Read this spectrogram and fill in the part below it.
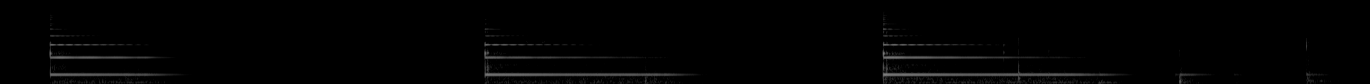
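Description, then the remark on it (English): A gong is struck three times at slow, even intervals to end a meditation, each ringing tone swelling out and fading before the next strike, followed by a couple of faint light taps. “So I'll now ring the gong 3 times, and then you can open your eyes.”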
